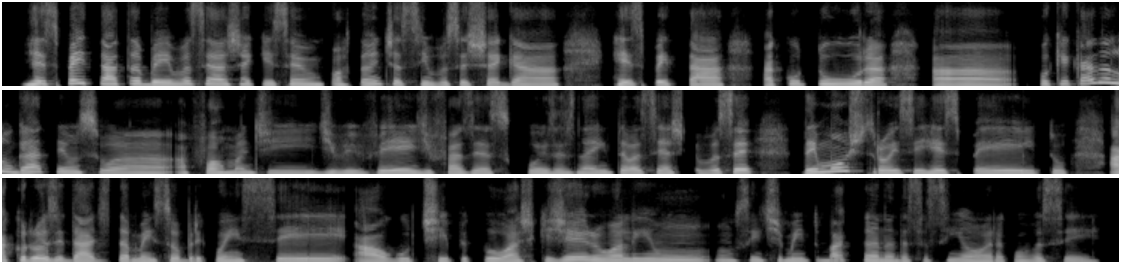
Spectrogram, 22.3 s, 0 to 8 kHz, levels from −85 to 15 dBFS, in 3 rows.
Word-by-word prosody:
Respeitar 255 +4 +4
também. 230 -4 +4
Você 245 +2 +1
acha 230 +1 +2
que 225 +1 -3
isso 220 - -3
é 225 - +4
importante, 215 +3 0
assim, 220 -1 0
você 205 +2 -2
chegar, 200 -1 0 0.4
respeitar 220 -2 +2 0.2
a 195 - +2
cultura, 230 -1 +3 0.3
a 190 -2 +1 0.2
porque 250 +1 -3
cada 330 +9 +1
lugar 250 - +2
tem 235 -3 -1
a 215 - 0
sua 195 -3 -2
a 185 - -5
forma 195 0 0
de 180 -1 -5
de 180 +2 -3
viver 190 +2 +1
e - - +1
de 185 0 -4
fazer 190 -1 -1
as 180 0 -4
coisas, 175 +1 -3
né. 185 -1 -1
Então, 200 +1 -1
assim, 200 +1 -1
acho 200 0 -1
que 200 - -11
você 225 +4 +2 0.3
demonstrou 265 - +3
esse 200 0 0
respeito, 195 -1 -1 0.2
a 205 - +5
curiosidade 210 -4 +3
também 200 -2 0
sobre 200 0 -2
conhecer 190 -1 -1
algo 180 +2 +1
típico, 195 +1 -2
acho 185 0 -1
que 210 - -6
gerou 225 0 +2
ali 200 -1 +1
um 220 +1 0
um 215 -1 -5
sentimento 205 -1 -4
bacana 210 -2 -1
dessa 185 +1 -7
senhora 180 -3 -3
com 180 -1 -6
você. 170 -2 -6
200 Hz, 160 wpm, -24 LUFS, 190-220 Hz, 0.4 s, a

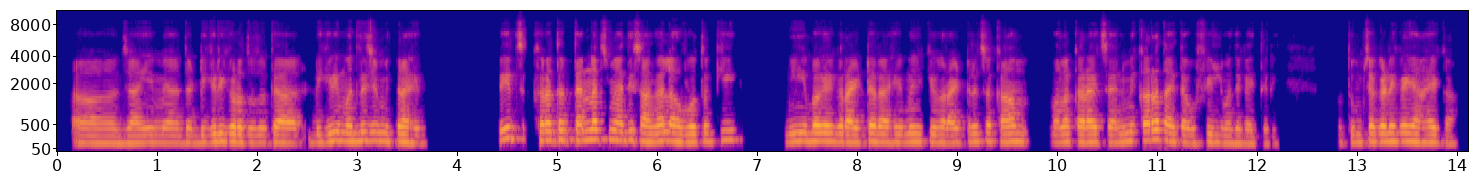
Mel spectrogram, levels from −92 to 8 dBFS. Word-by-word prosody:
अ, 135 -1 -3
ज्याही 140 +1 -1
मी 145 0 -4
आता 140 0 -3
डिग्री 150 +3 -1
करत 150 -1 +3
होतो. 140 0 -3
त्या 145 -1 +3 0.3
डिग्रीमधले 165 +3 0
जे 170 0 -3
मित्र 155 0 +2
आहेत, 140 -2 -1 0.7
तेच 215 +1 0
खरं 180 +1 +4
तर 190 0 +1
त्यांनाच 195 +3 +3
मी 190 - +2
आधी 180 +1 0
सांगायला 165 0 +3
हवं 155 -2 +2
होतं 160 +1 -3
की 190 +1 -5 0.5
मी 160 +2 -1
बघा, 165 0 +5
1 160 -1 +1
रायटर 145 +2 +3
आहे 150 0 -2
मी 155 +1 -1
किंवा 150 0 -1
रायटरचं 155 +4 -1
काम 155 +1 +1 0.3
मला 150 +1 0
करायचं 150 0 +3
आहे. 145 - -1
आणि 150 - -2
मी 170 - -3
करत 185 +1 +4
आहे 160 -3 +3
त्या 145 - 0
फील्डमध्ये 140 -2 -4
काहीतरी. 130 0 -9 0.7
तुमच्याकडे 155 +2 +2
काही 165 0 +3
आहे 150 -1 +1
का? 130 - -9
155 Hz, 190 wpm, -22 LUFS, 145-165 Hz, 0.7 s, बघा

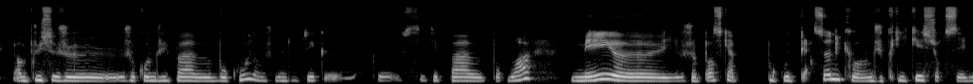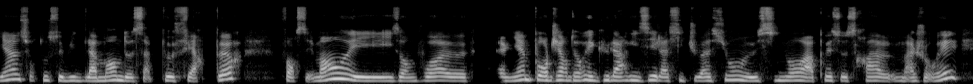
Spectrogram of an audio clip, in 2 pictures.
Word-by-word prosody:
En 170 - -2
plus, 190 +3 -1
heu, 180 - +1
je 165 -1 +1
je 175 0 -6
conduis 175 0 -3
pas, 175 +1 -2
heu, 160 0 0
beaucoup, 165 +9 -4
donc 180 -6 -8
je 170 - -12
me 170 - -7
doutais 175 +1 -8
que 350 - -13 0.3
que 360 - -9 0.2
c'était 180 -1 -12
pas, 170 -1 -3
heu, 160 0 -3
pour 165 - -10
moi. 260 +11 -1 0.4
Mais, 190 +8 +4
heu, 165 -4 +4
il 155 +1 -2
je 165 - -5
pense 175 +4 -4
qu'il 190 - -4
y - - -13
a - - -24 0.3
beaucoup 185 -1 -3
de - - -16
personnes 230 +4 0
qui 205 -6 -5
ont 160 0 -3
dû 165 0 -5
cliquer 190 +2 -3
sur 185 -2 -4
ces 160 - 0
liens. 200 +9 0
Surtout 195 -3 -5
celui 175 -1 -1
de 165 0 -8
l'amende, 170 +2 +3
ça 160 - 0
peut 180 -1 +3
faire - - -3
peur, 245 +7 +2 0.4
forcément. 255 0 +4
Et 185 -5 +6
ils 165 0 +4
envoient, 175 +2 -1
heu, 165 -1 0 0.3
un 170 - 0
lien 190 +6 +2
pour 205 -2 +3
dire 195 0 +2
de 185 - -1
régulariser 190 0 +2
la 165 -1 -1
situation, 175 +4 -2
heu, 165 0 +4
sinon 185 +1 +1
après 180 0 0
ce 170 -1 -2
sera, 175 +1 -1
heu, - - -6
majoré. 170 - -1
175 Hz, 205 wpm, -23 LUFS, 165-195 Hz, 0.4 s, Et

